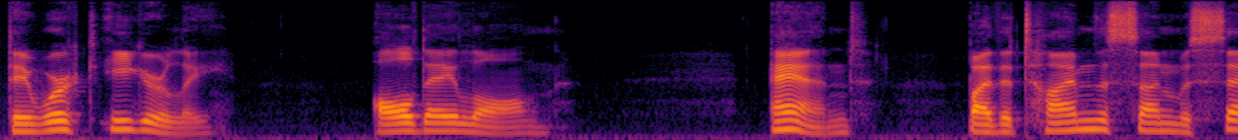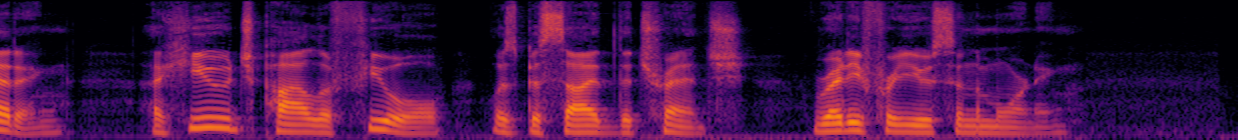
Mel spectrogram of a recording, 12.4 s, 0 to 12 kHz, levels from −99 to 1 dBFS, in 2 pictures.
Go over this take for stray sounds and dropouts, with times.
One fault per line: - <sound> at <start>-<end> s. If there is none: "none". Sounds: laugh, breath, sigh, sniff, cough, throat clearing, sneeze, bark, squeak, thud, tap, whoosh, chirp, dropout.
none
